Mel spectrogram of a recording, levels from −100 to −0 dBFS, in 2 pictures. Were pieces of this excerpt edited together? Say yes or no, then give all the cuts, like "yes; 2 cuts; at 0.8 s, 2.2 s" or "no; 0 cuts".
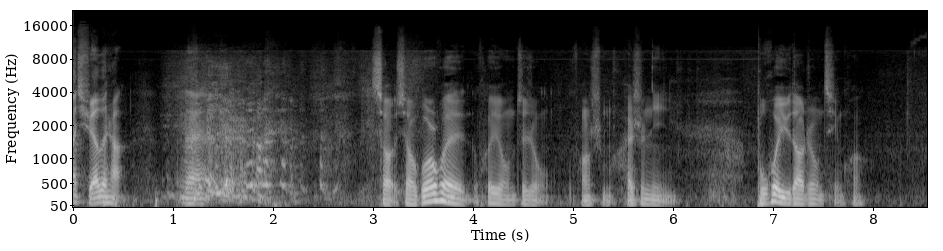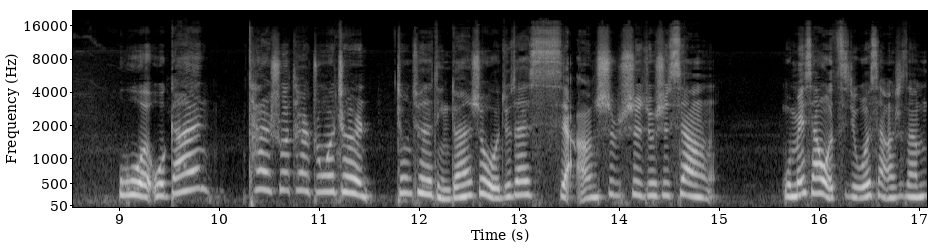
no; 0 cuts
